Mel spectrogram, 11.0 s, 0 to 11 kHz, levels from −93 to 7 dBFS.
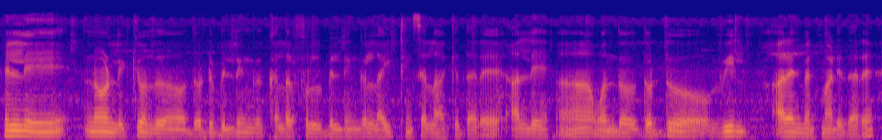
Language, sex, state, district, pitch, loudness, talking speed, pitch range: Kannada, male, Karnataka, Bellary, 95 Hz, -32 LUFS, 100 wpm, 90-105 Hz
